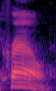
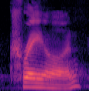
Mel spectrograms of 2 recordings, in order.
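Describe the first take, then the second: First: The word is said with one syllable. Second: The word is said with two syllables. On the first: This is a personal, nonstandard pronunciation. The speaker calls it wrong. "My wife likes to say crown" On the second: This is the standard pronunciation. The speaker calls it right. "which is the proper way"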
